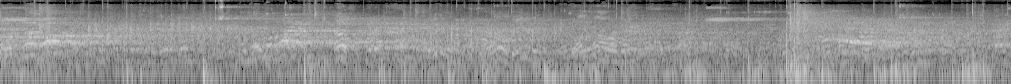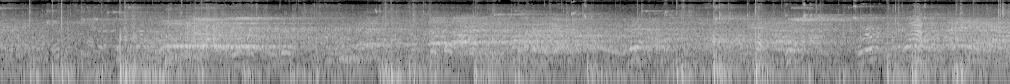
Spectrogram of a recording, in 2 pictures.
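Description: Volleyballs being hit and bouncing on a hard sports-court floor, with repeated dull thumps and a sharp smack about twelve seconds in, echoing in a large hall. Indistinct shouts and chatter from players run underneath.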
